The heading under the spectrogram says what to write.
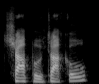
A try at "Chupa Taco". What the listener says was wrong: Wait, you said Chapo Taco. There was no O in there.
